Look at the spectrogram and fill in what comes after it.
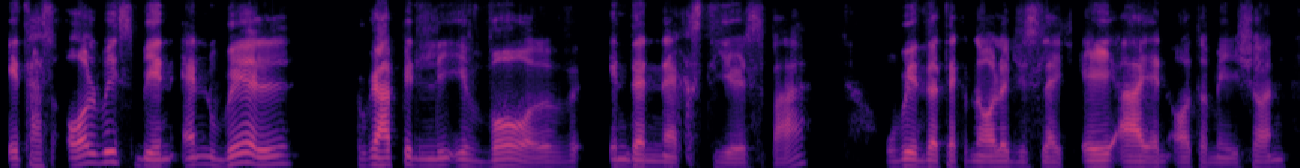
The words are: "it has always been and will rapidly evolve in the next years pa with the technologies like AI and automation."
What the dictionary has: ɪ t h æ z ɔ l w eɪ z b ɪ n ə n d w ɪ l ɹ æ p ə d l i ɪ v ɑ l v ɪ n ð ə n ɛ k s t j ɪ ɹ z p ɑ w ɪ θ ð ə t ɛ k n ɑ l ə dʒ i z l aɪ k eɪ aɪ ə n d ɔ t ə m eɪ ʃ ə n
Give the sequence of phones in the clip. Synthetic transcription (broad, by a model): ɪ t h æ s ɔ l w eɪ s b ɪ n ə n d w ɪ l ɹ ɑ p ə d l i ɪ v ɑ l v ɪ n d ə n ɛ k s t j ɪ ɹ s p ɑ w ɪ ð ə t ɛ k n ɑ l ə dʒ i s l aɪ k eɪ aɪ ə n d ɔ t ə m eɪ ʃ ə n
